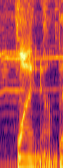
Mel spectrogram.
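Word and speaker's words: huayno: It's spelled, by the way, it's not wino like somebody who's drunk on wine. It's H-U-A-Y-N-O, wino, but in English it sounds like wino, unfortunately.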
